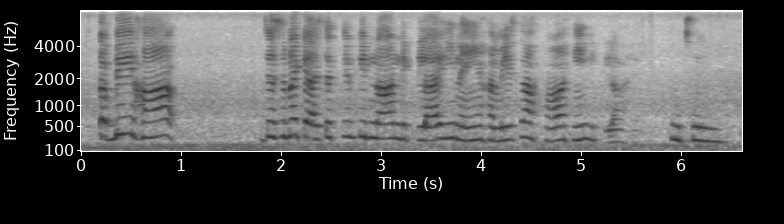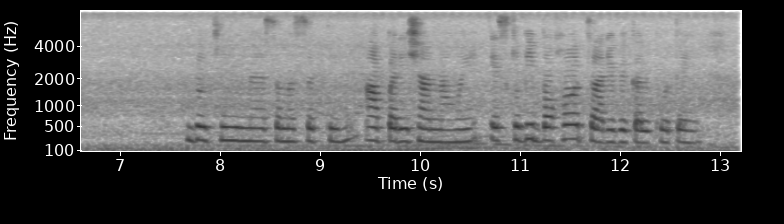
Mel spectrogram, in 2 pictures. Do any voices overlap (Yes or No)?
No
